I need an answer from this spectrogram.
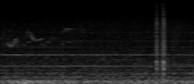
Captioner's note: hands clasping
